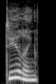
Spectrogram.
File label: DEALING, Baccarat, Voice Over; TABLEGAMES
